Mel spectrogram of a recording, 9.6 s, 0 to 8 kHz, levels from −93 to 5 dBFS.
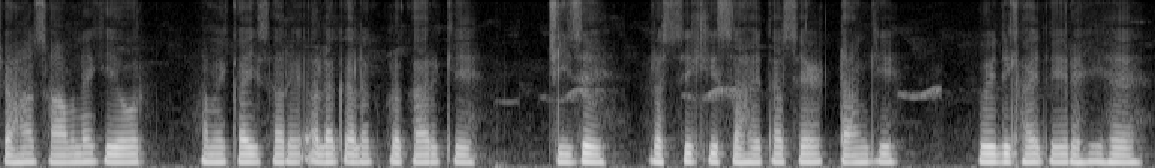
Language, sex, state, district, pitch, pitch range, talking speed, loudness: Hindi, male, Uttar Pradesh, Lucknow, 130 Hz, 125-130 Hz, 135 wpm, -17 LUFS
